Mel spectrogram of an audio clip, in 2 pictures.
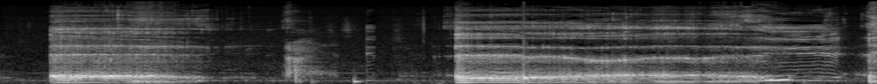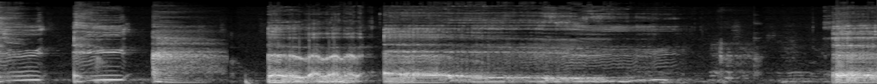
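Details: Several long, loud, deep-voiced belches one after another with short pauses between them: repeated burping.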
